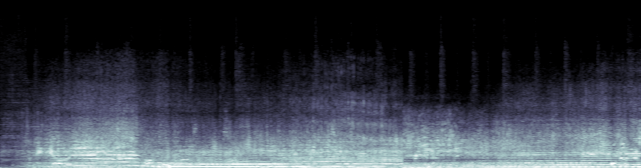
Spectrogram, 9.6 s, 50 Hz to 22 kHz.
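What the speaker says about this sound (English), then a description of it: "a Ferrari 250 GTO racing full throttle around the track. And hearing that V12 come to life" A vintage Ferrari 250 GTO with a V12 races at full throttle around Laguna Seca during Monterey Car Week. The engine rises into a loud, sustained howl with shifting pitch, close by and dominant the whole time.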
